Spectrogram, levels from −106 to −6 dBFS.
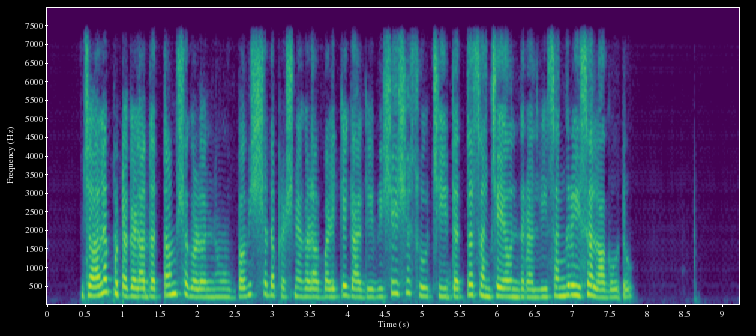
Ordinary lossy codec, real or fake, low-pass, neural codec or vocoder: none; fake; 7.2 kHz; codec, 16 kHz, 4 kbps, FreqCodec, smaller model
